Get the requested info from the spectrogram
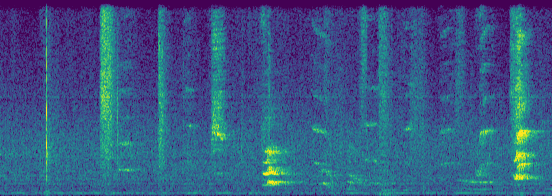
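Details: Cavalier King Charles Spaniel puppies, out of their pen indoors at home before family pick-ups and wanting into the living room, give two short high whimpering yips, about two and a half seconds apart, over a steady low hum.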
